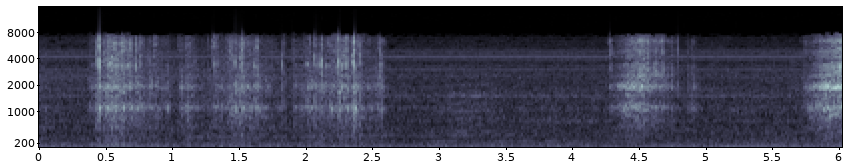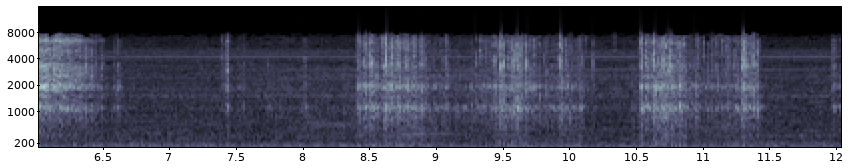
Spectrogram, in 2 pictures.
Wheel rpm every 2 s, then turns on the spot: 20, 0, 10, 0, 20, 20.
0-2 8-12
